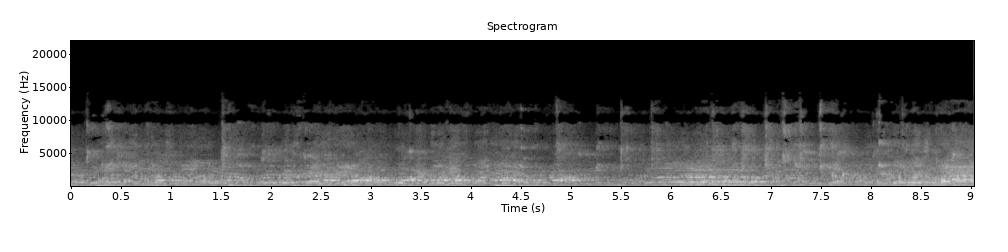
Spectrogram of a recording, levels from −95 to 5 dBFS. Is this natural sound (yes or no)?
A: no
